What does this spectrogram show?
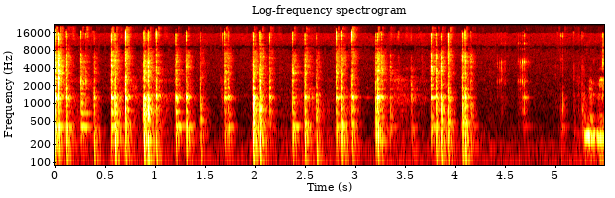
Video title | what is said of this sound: ASMR/ soft spoken tapping and chatting (music, pop culture and some life updates) | It makes some really nice tapping noises.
